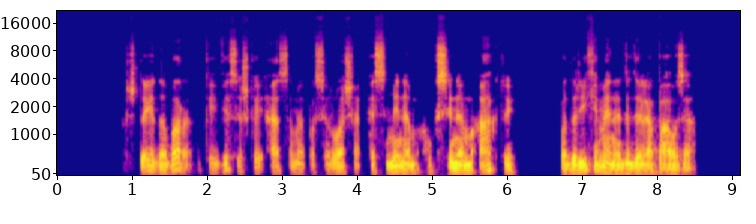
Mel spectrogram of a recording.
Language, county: Lithuanian, Kaunas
